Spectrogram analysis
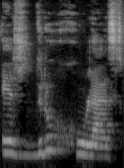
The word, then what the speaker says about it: esdrúxula: Uma esdrúxula, a palavra esdrúxula é uma esdrúxula. Sílaba tônica é a terceira.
